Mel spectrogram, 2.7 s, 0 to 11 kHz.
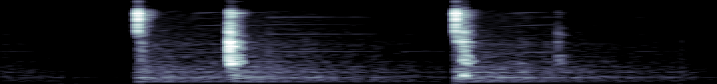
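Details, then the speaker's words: Thunderbird TB10 battery-powered portable strip-grazer fence energiser on the bench, no LED lit: sharp crisp ticks, each a clean discharge pulse, mic held close in a quiet room; pulsing normally, owner suspects wiring problems. "I hear ticking and do we have an LED we don't um but I do hear ticking and I'll let you have a listen if I can hold the mic"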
